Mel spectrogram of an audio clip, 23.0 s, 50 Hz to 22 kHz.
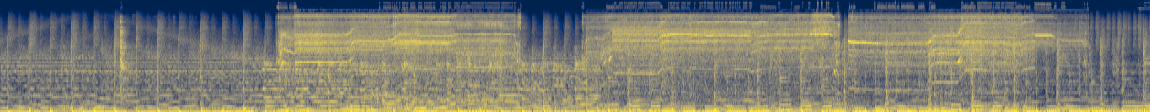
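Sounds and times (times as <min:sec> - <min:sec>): background music: 0:00.0 - 0:23.0
power tool whining: 0:05.2 - 0:23.0
rapid clicking: 0:05.5 - 0:10.6, 0:11.6 - 0:23.0.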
